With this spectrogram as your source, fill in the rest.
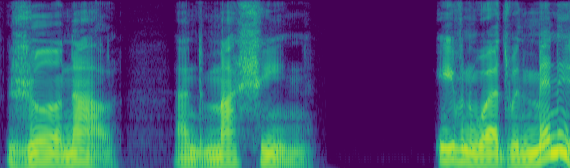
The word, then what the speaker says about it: machine: pronounce them journal and machine the French give them their characteristic equal stress joural and machine even words with many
